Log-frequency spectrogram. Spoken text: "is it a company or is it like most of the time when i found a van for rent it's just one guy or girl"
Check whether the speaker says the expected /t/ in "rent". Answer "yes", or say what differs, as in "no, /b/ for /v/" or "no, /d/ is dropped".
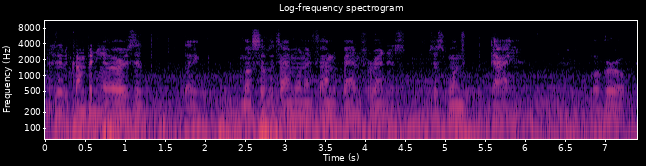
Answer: no, /t/ is dropped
